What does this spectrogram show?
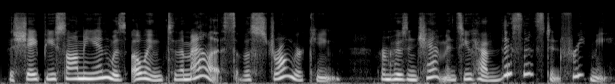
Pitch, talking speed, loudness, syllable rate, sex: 255 Hz, 235 wpm, -16 LUFS, 6.2 syllables/s, female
